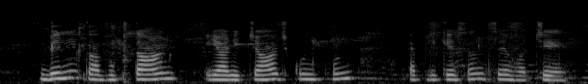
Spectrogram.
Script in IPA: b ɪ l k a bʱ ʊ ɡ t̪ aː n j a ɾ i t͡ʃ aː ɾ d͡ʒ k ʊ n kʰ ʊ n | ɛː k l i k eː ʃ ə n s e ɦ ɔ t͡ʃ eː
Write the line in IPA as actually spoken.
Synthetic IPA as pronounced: b ɪ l k a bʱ ʊ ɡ t̪ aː n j a ɾ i t͡ʃ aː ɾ d͡ʒ k ʊ n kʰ ʊ n | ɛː p l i k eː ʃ ə n s e ɦ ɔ t͡ʃ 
